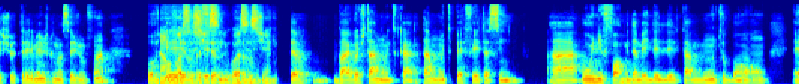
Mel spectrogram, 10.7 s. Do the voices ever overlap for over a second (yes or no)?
yes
